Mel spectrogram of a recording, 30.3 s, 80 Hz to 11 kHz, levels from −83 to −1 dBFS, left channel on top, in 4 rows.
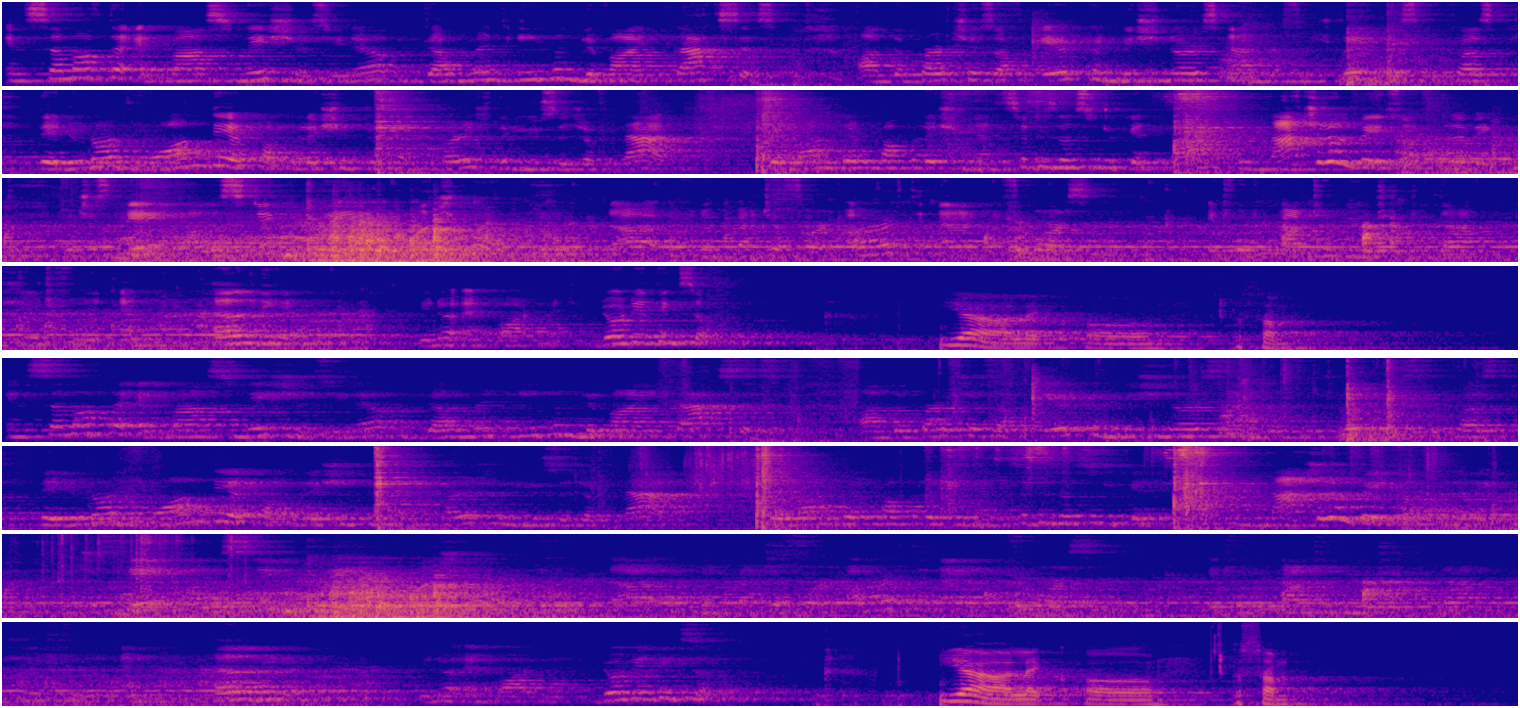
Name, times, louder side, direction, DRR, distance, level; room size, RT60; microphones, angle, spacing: voice 1, 0.0-20.6 21.2-24.3 24.8-26.4, left 3 dB, 90° left, 5 dB, 0.9 m, -44 dB
sound 1, 2.5-16.8, right 7 dB, 40° right, 0.6 m, -41 dB
sound 2, 14.5-24.6, left 3 dB, 40° left, 0.4 m, -38 dB
voice 2, 26.8-29.2, right 5 dB, 85° right, 12 dB, 0.4 m, -39 dB
10.5 x 7.8 x 3.6 m, 2.2 s
head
